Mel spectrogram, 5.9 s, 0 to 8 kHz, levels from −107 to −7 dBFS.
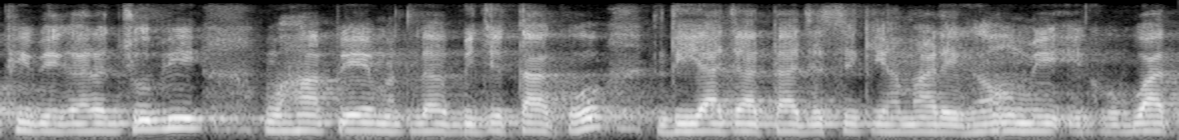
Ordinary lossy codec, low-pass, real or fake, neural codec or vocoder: none; 7.2 kHz; fake; vocoder, 44.1 kHz, 128 mel bands, Pupu-Vocoder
